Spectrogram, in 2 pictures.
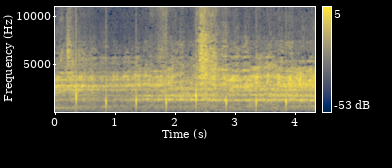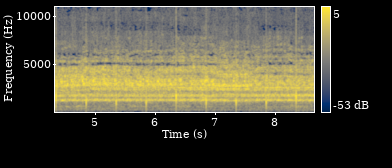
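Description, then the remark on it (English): A very loud tractor engine drones steadily, its heavy rumble overlaid with a fast, regular mechanical ticking that repeats evenly throughout. No one speaks. “That's a tractor. A very loud tractor.”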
